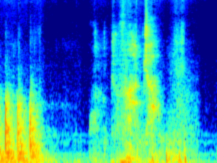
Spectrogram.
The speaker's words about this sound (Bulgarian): Но големият лош вълк почти веднага потропал на вратата.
